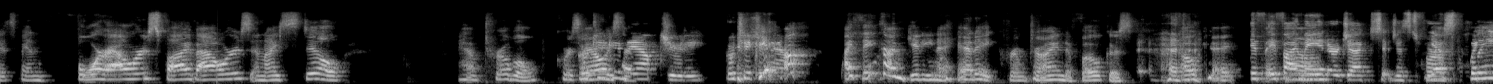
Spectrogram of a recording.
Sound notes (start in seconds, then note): 6.4 laughter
